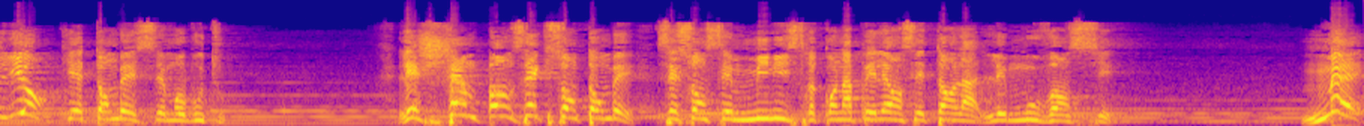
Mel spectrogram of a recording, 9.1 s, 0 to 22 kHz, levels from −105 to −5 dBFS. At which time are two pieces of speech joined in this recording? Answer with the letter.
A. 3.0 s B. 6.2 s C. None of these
C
